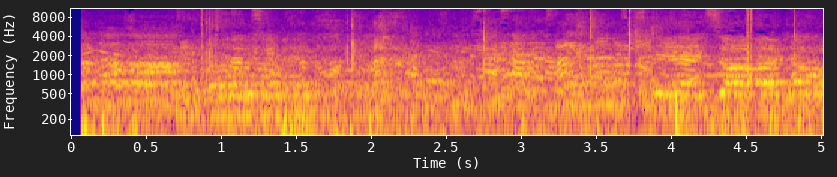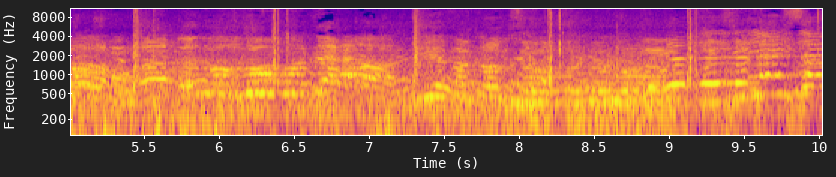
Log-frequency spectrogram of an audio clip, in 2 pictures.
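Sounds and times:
crowd voices: 0.1 - 10.0
sharp claps: 0.8 - 1.1, 2.7 - 5.7, 6.3 - 6.6, 8.1 - 8.4, 9.1 - 9.4.

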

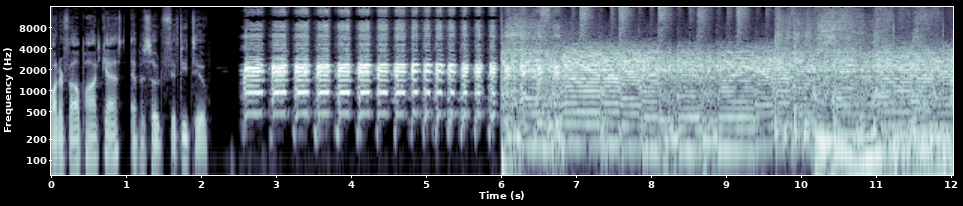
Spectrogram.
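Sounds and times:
duck quacking: 2.5 - 7.3.

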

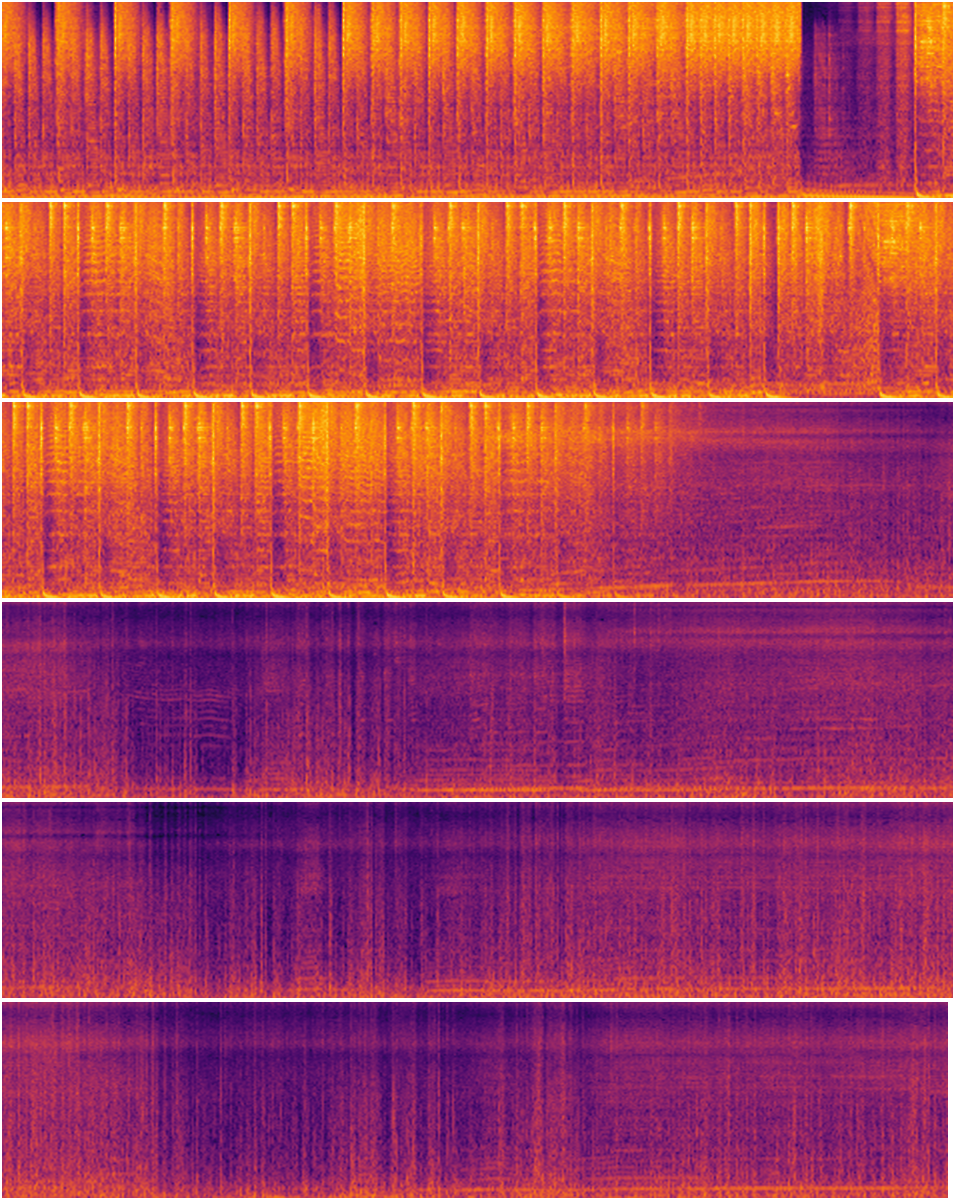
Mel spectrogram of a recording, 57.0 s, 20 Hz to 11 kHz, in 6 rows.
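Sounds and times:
race car engine revving: 0.0 - 57.0
wind and road noise: 0.0 - 57.0.

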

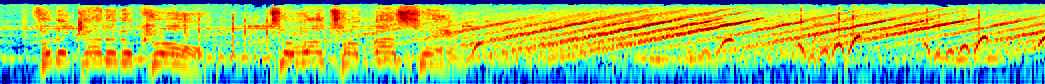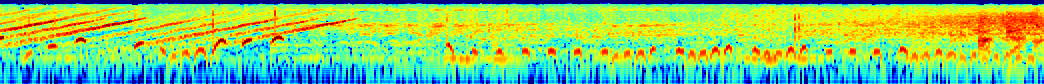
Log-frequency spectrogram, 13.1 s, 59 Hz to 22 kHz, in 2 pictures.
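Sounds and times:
upward-gliding electronic blips: 1.1 - 13.0
rising synth sweeps: 1.3 - 13.0.

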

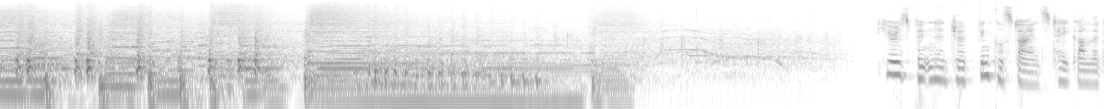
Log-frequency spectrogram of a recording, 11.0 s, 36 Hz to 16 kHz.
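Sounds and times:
live band music: 0.0 - 6.6
applause: 3.6 - 8.6.

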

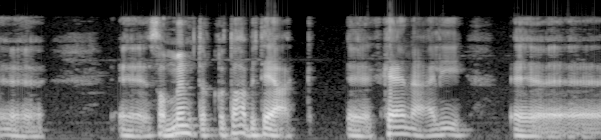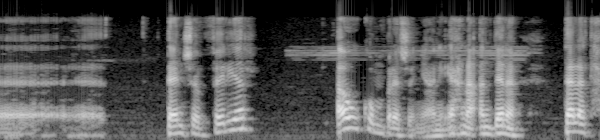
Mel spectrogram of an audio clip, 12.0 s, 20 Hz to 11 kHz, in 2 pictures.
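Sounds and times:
man's drawn-out hesitation sound: 0.0 - 0.5, 1.1 - 7.1, 9.4 - 12.0.

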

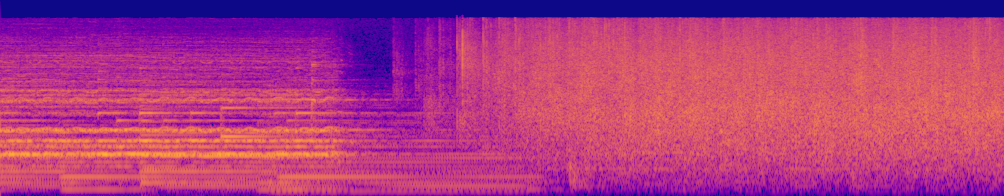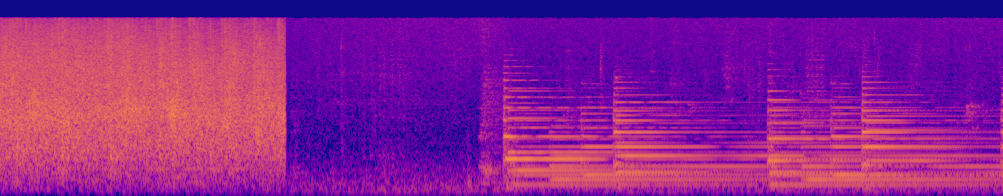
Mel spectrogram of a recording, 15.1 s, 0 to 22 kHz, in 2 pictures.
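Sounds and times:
audience applause: 3.1 - 9.7
piano chord: 11.3 - 15.0.

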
